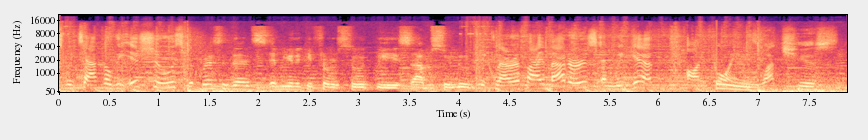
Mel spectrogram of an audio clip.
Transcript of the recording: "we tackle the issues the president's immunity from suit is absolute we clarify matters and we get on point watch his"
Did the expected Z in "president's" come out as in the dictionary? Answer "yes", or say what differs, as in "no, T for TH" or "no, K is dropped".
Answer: no, S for Z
